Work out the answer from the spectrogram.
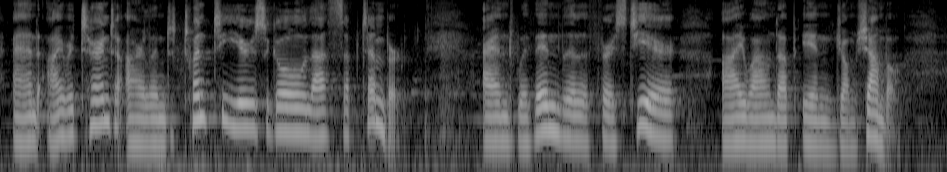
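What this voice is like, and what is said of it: Canadian accent. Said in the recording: “That's not a local accent. ... this is a Canadian accent.”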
